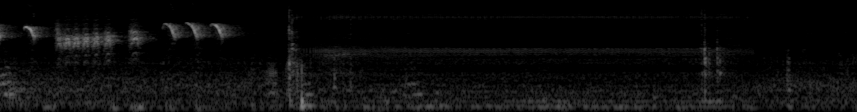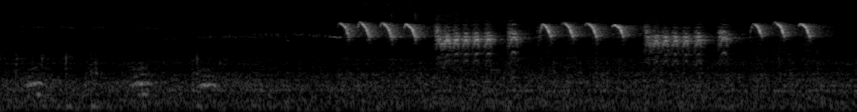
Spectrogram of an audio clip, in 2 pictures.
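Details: Lesser whitethroat (Sylvia curruca), named in English, Romanian, Hungarian and Latin, giving short bursts of high, rapid ticking notes in quick clusters at the start and again near the end, with a quieter gap between and a faint steady whine in the middle.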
